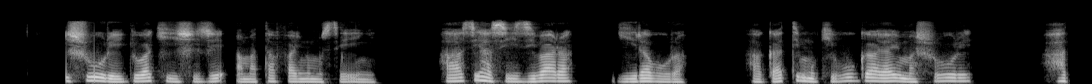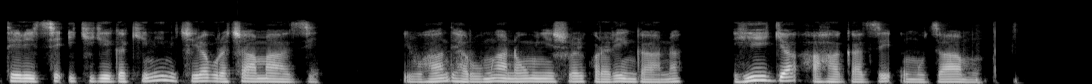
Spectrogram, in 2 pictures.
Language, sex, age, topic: Rundi, female, 36-49, education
